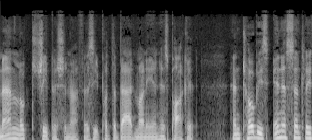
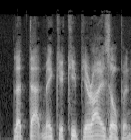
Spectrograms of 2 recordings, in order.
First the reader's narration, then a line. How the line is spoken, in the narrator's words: growled out sulkily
